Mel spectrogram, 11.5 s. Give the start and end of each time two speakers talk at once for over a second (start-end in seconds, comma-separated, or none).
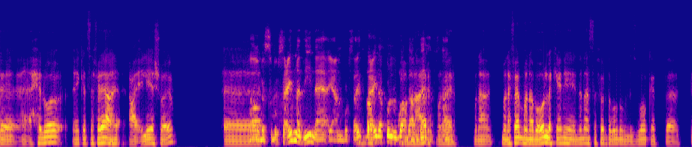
5.9-7.6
